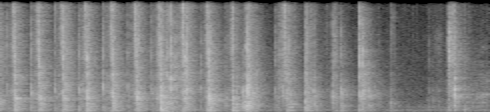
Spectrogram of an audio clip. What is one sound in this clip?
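Playing cards riffle and flap quickly as a deck is shuffled.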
